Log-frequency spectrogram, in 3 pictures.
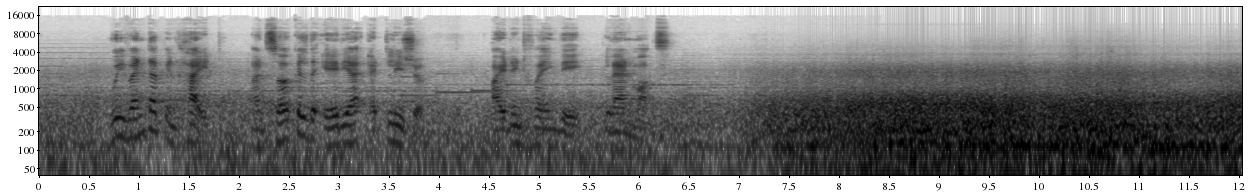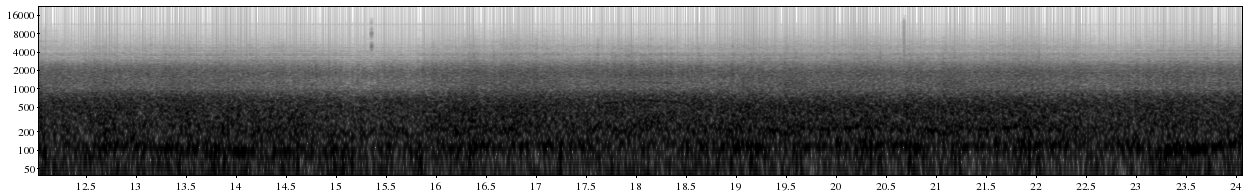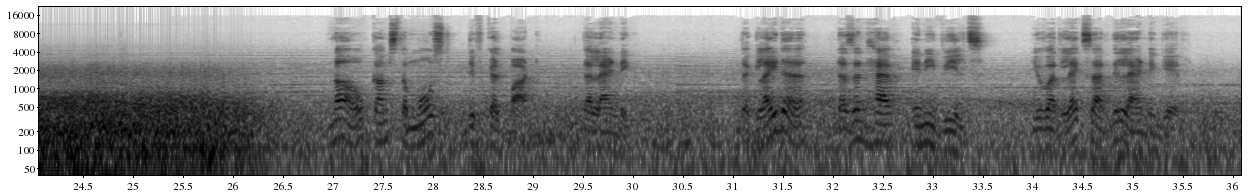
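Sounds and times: wind rushing over microphone: 0:00.0 - 0:36.0.

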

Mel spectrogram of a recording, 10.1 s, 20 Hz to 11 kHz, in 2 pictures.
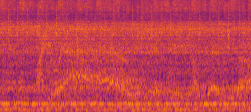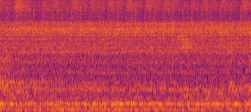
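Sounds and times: distorted electric guitars: 0:00.0 - 0:10.0
rapid dense drumming: 0:00.0 - 0:10.0.

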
